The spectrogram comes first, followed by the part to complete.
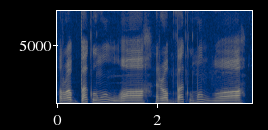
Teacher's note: लफ्ज़ अल्लाह के लाम से पहले पेश था, तो लफ्ज़ अल्लाह के लाम को पूरी यानी कि मोटा पढ़ेंगे, मुँह भर के पढ़ेंगे।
